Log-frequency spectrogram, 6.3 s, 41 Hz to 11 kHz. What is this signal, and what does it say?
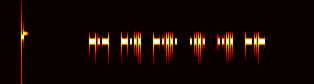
Morse code, heard as a keyed tone, about 28 wpm, spaced as for 20 wpm, 700 Hz. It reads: KB6HHK
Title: USA Call Signs - 2x Character Spacing - 28wpm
